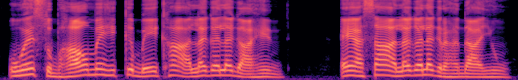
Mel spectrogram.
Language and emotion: Sindhi, neutral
